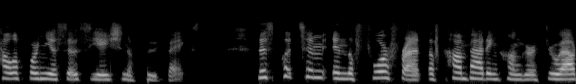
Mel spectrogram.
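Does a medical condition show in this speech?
No.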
